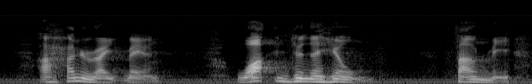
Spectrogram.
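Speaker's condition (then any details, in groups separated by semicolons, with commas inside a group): Severe speech impediment; about age 84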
